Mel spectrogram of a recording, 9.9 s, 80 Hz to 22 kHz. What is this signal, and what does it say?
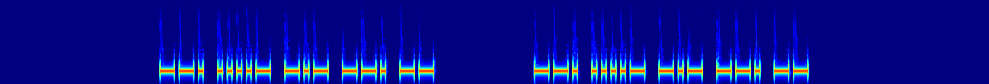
Morse code, heard as a keyed tone, about 25 wpm, 700 Hz. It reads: G4KGM G4KGM
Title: DXCC-100 Call Signs - 5 Characters - Repeated 2x - 25wpm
